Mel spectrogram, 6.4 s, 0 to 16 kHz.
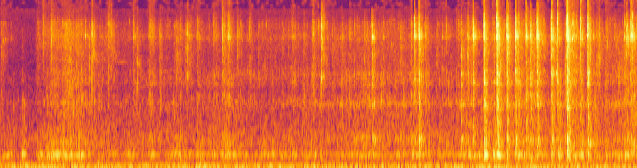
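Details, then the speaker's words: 1/6-scale Armortek Hetzer 24 V model tank, first road test on a patio: uneven ratcheting clicks and gear chatter under the drive whir as the loose track binds on the sprocket. The owner hopes removing a link to add track tension will fix it. "I can hear that sprocket binding"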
